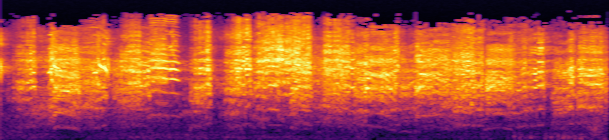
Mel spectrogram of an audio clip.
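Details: Free-flying macaws calling almost without pause: dense, harsh, raucous squawks overlapping one another, loud and grating throughout with only brief gaps.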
